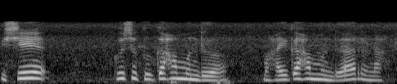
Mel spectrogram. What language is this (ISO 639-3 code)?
brx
